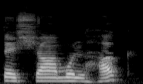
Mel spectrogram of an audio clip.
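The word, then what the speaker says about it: Ehteshamul Haque: My name is Shamul Hak and I am the central imam at Islamic Society of Greater Houston which is called ISG.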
